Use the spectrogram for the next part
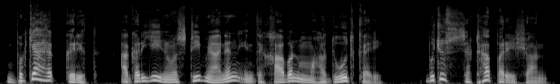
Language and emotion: Kashmiri, angry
